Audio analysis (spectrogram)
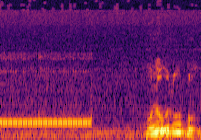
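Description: A steady electronic telephone tone sounds in the Roblox game That's Not My Neighbor, cutting off abruptly before a voice starts talking.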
